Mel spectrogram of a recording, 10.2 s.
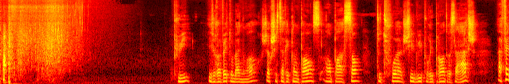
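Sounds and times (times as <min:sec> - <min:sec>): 
tied sack filled with large stones splashing into a deep spot of a river: 0:00.0 - 0:01.9
speech: 0:03.6 - 0:10.1.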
